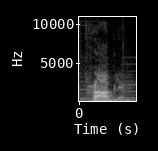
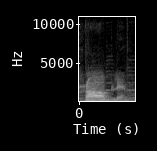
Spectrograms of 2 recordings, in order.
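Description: No difference in how they are said.

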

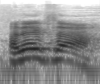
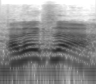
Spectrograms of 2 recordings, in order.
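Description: No difference in how they are said.

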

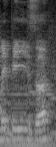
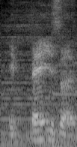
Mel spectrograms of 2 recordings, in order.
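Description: First: The middle syllable is not said like 'bay'. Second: The middle syllable is said like 'bay'. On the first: The speaker calls it wrong. "not EBEZA" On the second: The speaker calls it right. "the middle syllable is Bay"

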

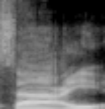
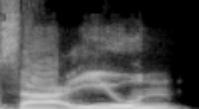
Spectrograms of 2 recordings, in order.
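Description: First: The word ends in a plain long i. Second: The word ends with a voweled ya plus -un. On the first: The speaker calls it right. "You'll say sa'i" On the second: The speaker calls it wrong. "You'll not say sa'iyun"

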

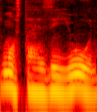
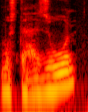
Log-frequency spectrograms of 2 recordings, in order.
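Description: First: A y sound replaces the glottal stop. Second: The glottal stop is dropped entirely. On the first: "ibdal to a ya" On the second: "وجه الحذف"

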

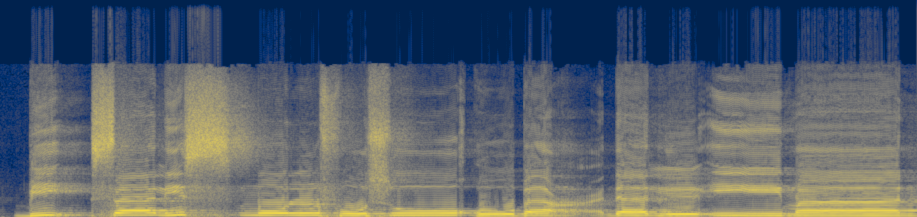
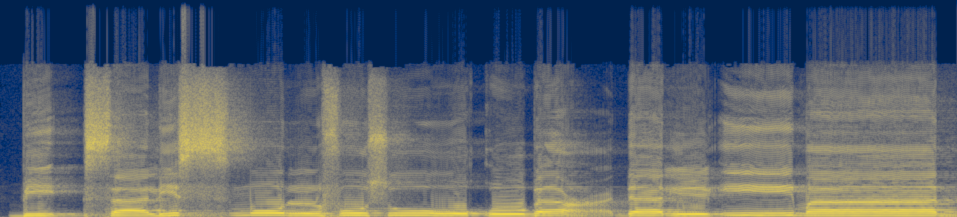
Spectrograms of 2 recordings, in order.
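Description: The two takes are said the same way.

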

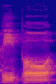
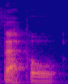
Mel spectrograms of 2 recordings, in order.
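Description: First: The first vowel is a long 'ee' sound. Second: The first vowel is a short 'e' sound. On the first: The speaker calls it wrong. "I said Beepo" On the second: The speaker calls it right. "it's Beppo"

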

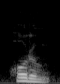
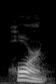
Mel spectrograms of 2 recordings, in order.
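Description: First: It is said with an added Japanese 'ru' syllable. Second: It is said as a single English syllable. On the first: "ルがあります、日本語で。" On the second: "英語の角。"

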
